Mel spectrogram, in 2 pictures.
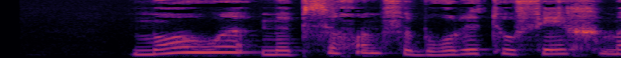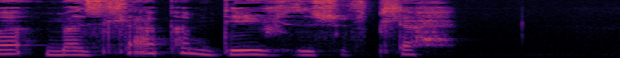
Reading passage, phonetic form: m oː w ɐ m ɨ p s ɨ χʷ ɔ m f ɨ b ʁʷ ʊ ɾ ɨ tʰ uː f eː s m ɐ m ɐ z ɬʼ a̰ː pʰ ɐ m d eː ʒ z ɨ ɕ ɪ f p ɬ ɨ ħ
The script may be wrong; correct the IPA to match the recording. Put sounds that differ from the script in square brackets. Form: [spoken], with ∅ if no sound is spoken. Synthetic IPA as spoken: m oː w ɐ m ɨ p s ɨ χʷ ɔ m f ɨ b ʁʷ ʊ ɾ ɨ tʰ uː f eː [x] m ɐ m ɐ z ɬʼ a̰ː pʰ ɐ m d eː ʒ z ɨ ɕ ɪ f p ɬ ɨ ħ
